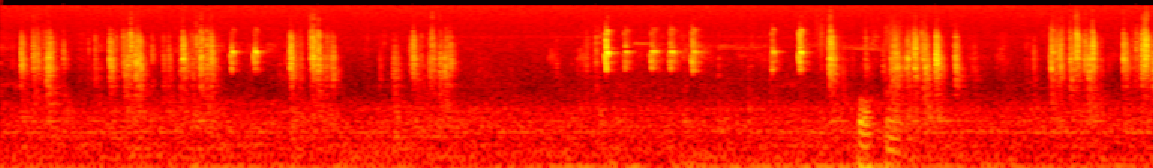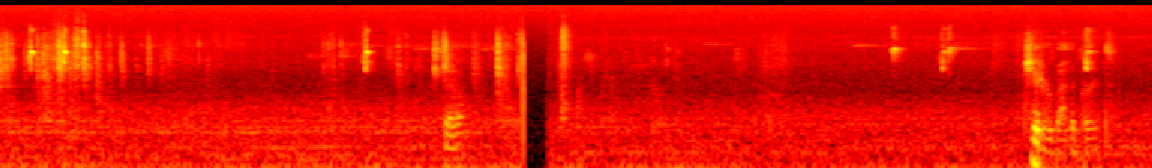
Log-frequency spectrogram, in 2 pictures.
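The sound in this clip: Two birds calling back and forth, trading repeated hooting, cooing and chirping calls across a long stretch, with a few louder calls standing out and people talking at times.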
